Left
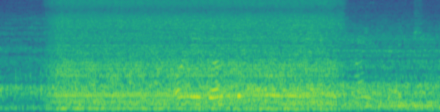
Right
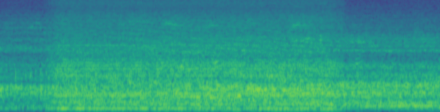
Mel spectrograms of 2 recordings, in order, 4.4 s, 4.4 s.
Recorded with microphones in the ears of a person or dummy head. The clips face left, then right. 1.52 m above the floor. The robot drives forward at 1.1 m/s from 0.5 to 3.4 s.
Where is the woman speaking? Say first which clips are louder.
Left 10 dB; 80° left; by 4.2 s 75° left (ahead or behind).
